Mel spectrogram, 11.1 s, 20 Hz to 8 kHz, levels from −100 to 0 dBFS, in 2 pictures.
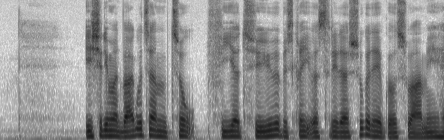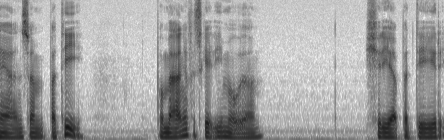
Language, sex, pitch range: Danish, male, 90-105 Hz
